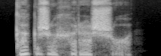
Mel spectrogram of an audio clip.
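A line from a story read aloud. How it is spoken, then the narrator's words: Whispered. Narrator (Russian): снова прошептал Тяньяо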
